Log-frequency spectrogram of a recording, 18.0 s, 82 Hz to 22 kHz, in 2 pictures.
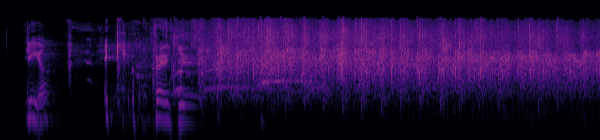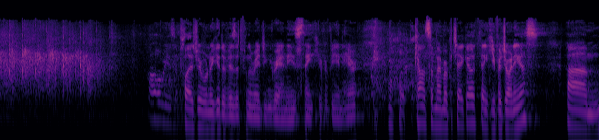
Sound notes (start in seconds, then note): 4.9 laughter; 11.4 applause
